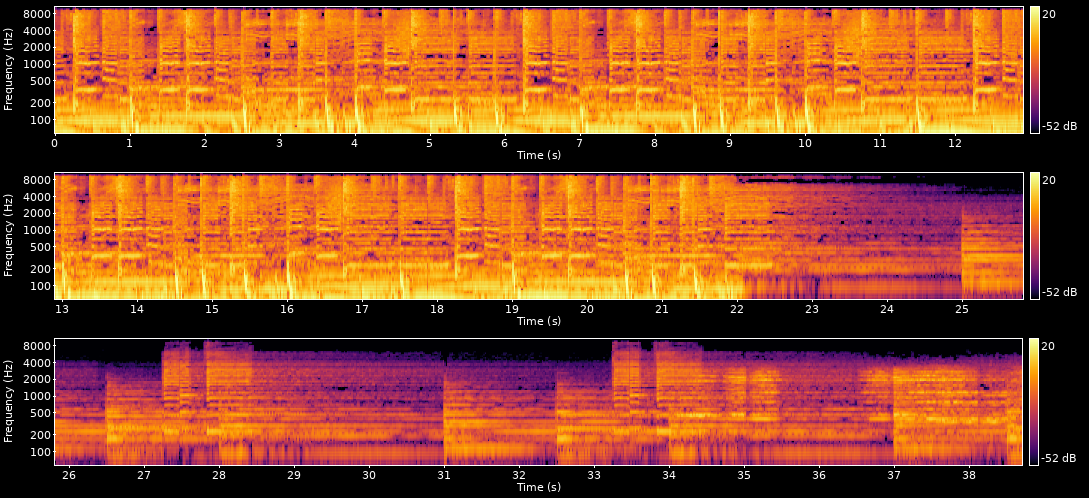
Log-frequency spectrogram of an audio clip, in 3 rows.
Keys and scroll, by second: 33.7 2, 34.2 5, 34.9 0, 35.9 Return.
